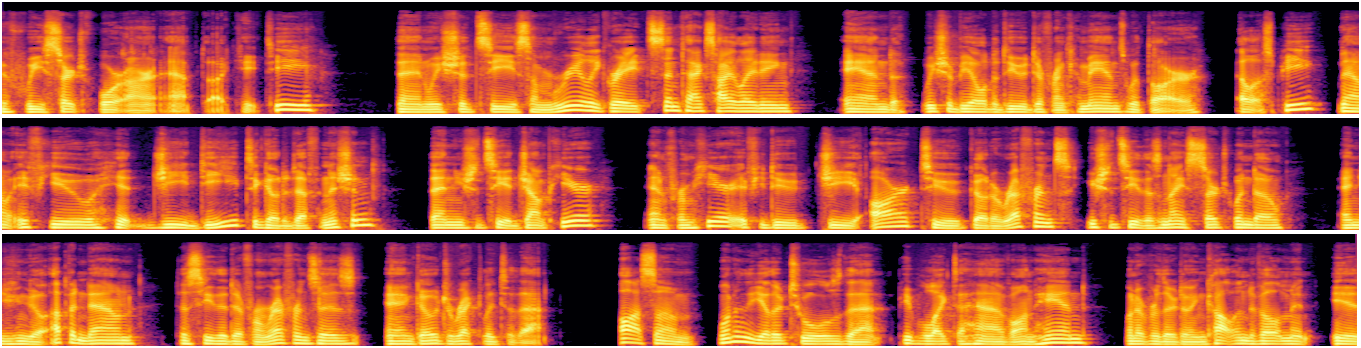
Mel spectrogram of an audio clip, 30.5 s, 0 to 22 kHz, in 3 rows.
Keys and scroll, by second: 0.0-2.1 typing, 2.2 Return, 3.4 j, 3.5 j, 7.9-8.5 typing, 9.9 j, 12.4-13.3 typing, 16.2 g, 16.5 r, 19.1 Up, 20.7 Down, 21.3 Page_Up, 22.6 Return.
